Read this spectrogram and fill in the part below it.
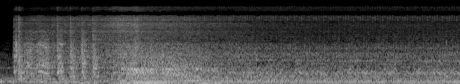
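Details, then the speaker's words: Alfa Romeo 156 2.5 V6 after misfire repair on cylinders 1–3 (wet plugs and coils, cams retimed, tensioner reset, belt replaced): cranks briefly and settles into a smooth, even idle with no stumble; no fault codes return. "purring like a kitten no fault to come back on the Diagnostics so Case Closed timing resolved misfire facilities signing out"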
